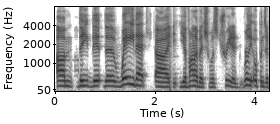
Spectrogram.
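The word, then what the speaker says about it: Yovanovitch: So there was a Washington Post article, and I forget what day it was, but it was after the Yakunovich. How do you say her name? She was the former Yovanovich.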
